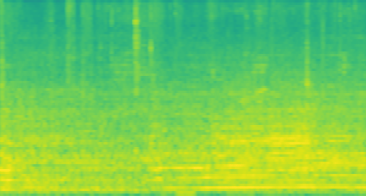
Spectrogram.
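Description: A Ferrari Portofino's engine revs up steadily, its pitch rising as it accelerates, heard loud and close with a whooshing road and wind noise underneath.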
